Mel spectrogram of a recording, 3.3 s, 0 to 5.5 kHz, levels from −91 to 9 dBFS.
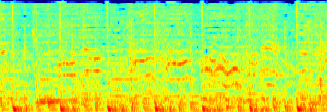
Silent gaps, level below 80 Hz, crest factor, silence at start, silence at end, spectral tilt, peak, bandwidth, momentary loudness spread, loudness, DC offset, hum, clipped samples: none; -16 dBFS; 10 dB; 0 s; 0 s; -7.5 dB/octave; 0 dBFS; 5.4 kHz; 2 LU; -11 LUFS; under 0.1%; none; 0.4%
